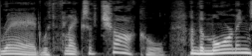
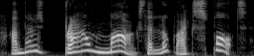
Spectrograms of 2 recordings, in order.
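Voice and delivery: much higher, slow and grand; pompous tiny dragon; 11 semitones higher, slower than usual. A narrator's reading. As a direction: announce yourself like a pint-sized deity.

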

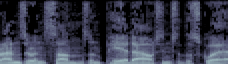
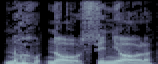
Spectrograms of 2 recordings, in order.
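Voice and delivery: higher, emphatic denial; mortified, raised-pitch correction; flustered priest; 9 semitones higher, 4 dB louder, slower than usual. A narrator's reading. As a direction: protest in embarrassment. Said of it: "Don Rocco's face burned red".

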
